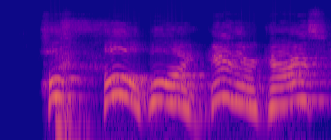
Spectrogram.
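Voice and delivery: very high, loud, little cartoon mouse voice. Talking about impressions, the speaker shows off a Mickey Mouse impression. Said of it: "I do a good Mickey Mouse".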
